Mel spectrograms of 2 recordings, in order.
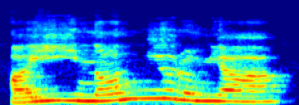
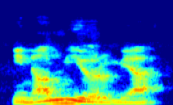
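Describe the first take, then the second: First: It is said in a feminine style. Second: It is said in a masculine style.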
